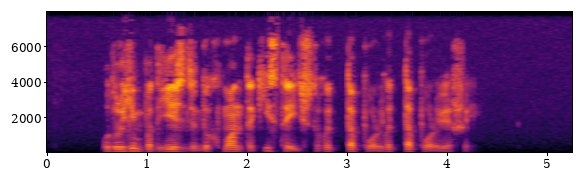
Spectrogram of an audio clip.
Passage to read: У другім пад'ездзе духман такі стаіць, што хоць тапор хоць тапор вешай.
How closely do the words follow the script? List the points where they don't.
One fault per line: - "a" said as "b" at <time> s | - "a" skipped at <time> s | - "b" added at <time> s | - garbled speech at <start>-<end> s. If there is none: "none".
none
